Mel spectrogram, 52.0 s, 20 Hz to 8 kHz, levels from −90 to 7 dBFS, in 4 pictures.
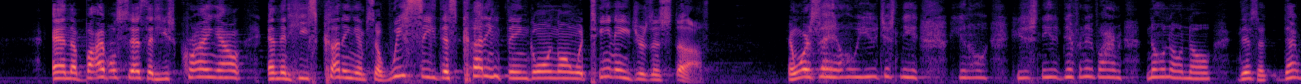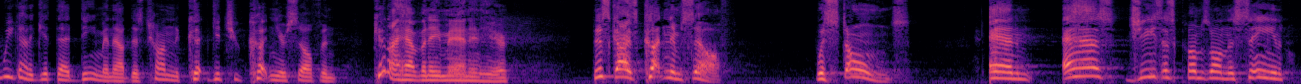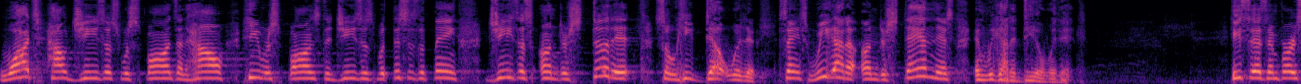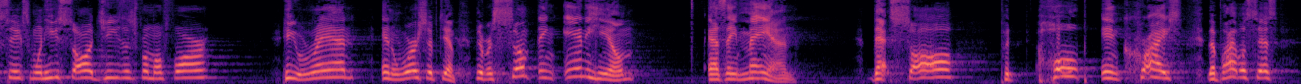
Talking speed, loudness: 170 wpm, -24 LUFS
